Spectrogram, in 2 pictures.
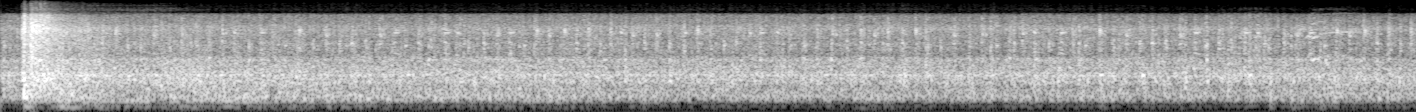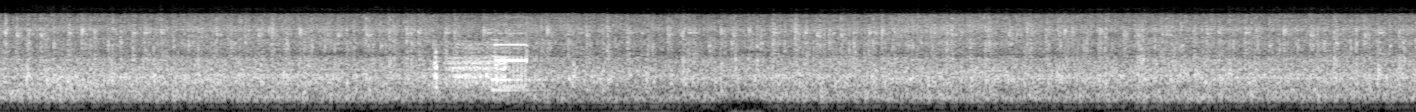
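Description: Tank tracks clatter and grind over the ground.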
